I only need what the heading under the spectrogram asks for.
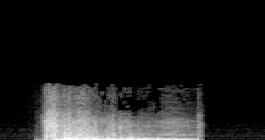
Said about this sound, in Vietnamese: Một trái quả tiễn rớt bên lề sân bay gần hai chiếc phi cơ trang bị đầy bom đạn. Ánh lửa nháng lên làm cho Phúc lóa mắt. Rồi một tiếng nổ bật tung đất đá phá vỡ bầu không khí làm chấn động lồng ngực.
